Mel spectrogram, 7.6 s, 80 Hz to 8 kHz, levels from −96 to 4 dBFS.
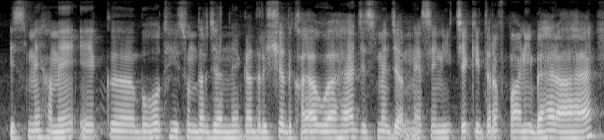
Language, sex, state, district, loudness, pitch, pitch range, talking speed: Hindi, male, Uttar Pradesh, Lalitpur, -16 LUFS, 135 Hz, 135-140 Hz, 175 wpm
